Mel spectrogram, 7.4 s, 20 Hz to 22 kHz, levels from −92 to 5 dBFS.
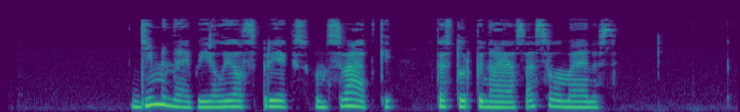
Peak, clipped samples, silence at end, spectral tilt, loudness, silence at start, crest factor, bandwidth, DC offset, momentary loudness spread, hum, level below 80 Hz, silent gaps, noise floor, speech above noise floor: -10 dBFS; under 0.1%; 1.3 s; -5 dB/octave; -25 LUFS; 1.3 s; 18 dB; 11.5 kHz; under 0.1%; 10 LU; none; -74 dBFS; none; -71 dBFS; 47 dB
